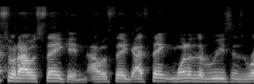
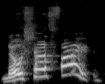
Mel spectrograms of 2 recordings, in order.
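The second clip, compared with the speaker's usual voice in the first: high, slow mock-innocent protest; protesting denial; 5 dB louder, slower than usual. Real, not acted. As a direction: deny it with a drawn-out high voice. Playful denial of a jab.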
